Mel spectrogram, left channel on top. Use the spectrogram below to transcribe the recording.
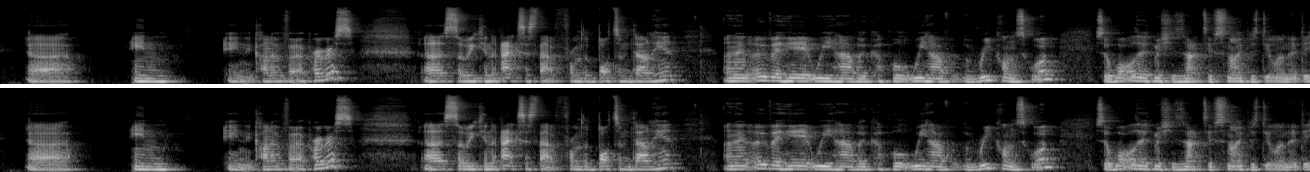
in kind of progress, so we can access that from the bottom down here. And then over here we have we have the recon squad. So while those missions are active, snipers deal an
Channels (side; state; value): both; normal; correlation 0.82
